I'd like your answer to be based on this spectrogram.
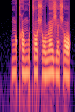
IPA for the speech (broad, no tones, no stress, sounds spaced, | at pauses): ŋʷ e qʰ e ŋʷ æ t͡s ɒ ʃ ɔ ɹ æ ʒ æ ʃ ɒ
